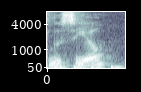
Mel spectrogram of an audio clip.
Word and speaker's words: Lucille: Am I pronouncing it correctly? It's Lucille? Yeah, definitely correct.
